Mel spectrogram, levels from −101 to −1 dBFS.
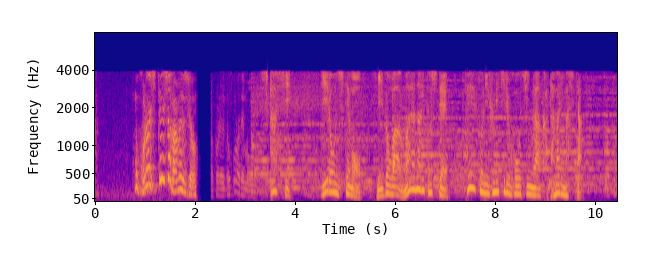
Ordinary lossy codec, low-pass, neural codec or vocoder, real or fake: AAC, 16 kbps; 7.2 kHz; vocoder, 44.1 kHz, 128 mel bands every 512 samples, BigVGAN v2; fake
